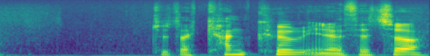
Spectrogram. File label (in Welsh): "cancr", Welsh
